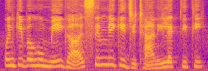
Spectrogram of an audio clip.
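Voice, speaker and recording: A woman narrator reads a scripted moral tale for animation. Her voice sits fairly high and moves in very lively swings of pitch. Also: normal speed.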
